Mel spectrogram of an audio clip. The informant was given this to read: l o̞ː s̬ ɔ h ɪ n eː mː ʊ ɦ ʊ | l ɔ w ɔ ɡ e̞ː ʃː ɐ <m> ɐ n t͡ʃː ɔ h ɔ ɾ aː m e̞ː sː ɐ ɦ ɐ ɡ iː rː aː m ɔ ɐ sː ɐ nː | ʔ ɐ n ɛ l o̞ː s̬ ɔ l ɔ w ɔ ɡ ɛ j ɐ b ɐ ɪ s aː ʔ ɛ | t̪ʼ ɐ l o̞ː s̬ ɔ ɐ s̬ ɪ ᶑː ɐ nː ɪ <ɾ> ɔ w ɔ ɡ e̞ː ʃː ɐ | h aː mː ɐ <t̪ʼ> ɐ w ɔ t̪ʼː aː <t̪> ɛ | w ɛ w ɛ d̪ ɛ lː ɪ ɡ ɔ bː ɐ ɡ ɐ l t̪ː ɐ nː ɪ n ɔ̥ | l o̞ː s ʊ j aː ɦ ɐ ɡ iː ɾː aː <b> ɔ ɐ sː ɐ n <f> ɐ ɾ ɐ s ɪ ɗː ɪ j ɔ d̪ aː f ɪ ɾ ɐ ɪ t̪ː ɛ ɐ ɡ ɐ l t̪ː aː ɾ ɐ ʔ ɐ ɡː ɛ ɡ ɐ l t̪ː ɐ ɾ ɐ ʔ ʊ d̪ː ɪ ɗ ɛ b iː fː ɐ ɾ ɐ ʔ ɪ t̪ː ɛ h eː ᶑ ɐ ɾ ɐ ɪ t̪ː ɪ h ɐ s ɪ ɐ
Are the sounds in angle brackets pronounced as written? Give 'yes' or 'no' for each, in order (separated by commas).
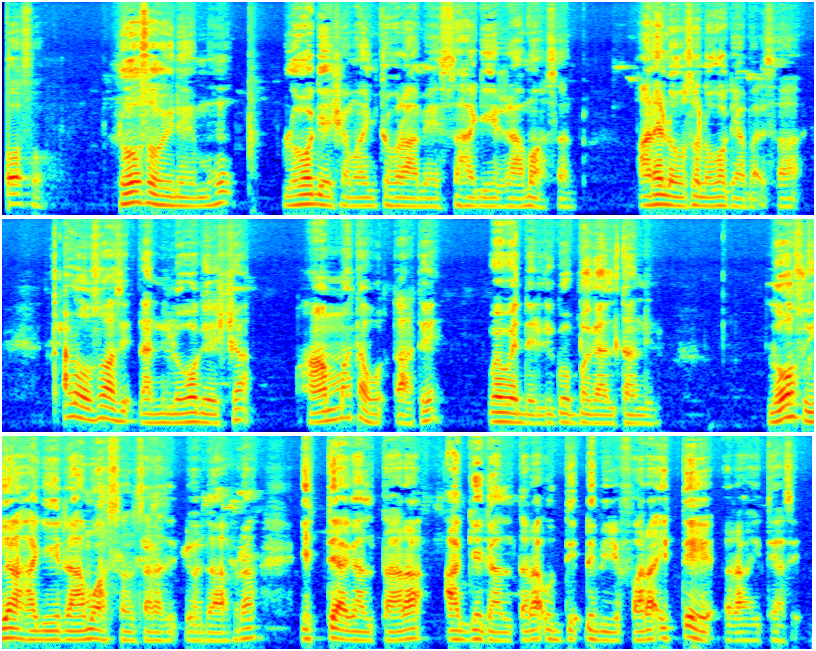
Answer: yes, no, no, yes, no, no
